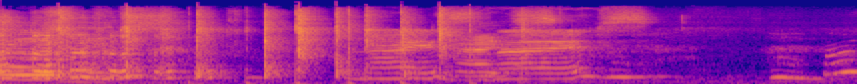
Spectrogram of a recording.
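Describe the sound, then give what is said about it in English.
A handful of sharp, loud hand claps land in an uneven burst, interleaved with animated voices talking and laughing over them before things quiet down. “Claps.”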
